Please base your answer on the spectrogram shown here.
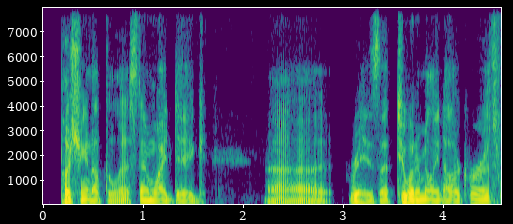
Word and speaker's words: NYDIG: Also, it turns out the pronunciation is NYDIG.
